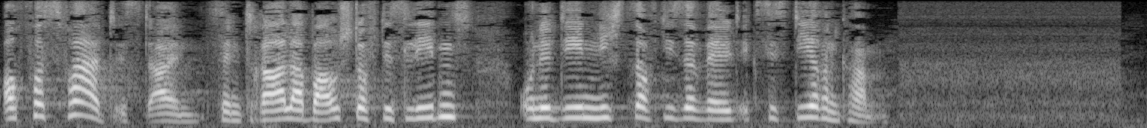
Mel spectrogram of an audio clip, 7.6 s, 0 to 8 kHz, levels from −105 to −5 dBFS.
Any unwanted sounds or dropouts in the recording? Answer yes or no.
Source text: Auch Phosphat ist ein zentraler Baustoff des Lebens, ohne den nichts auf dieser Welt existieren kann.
no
